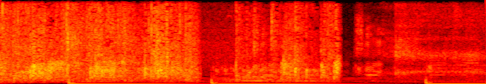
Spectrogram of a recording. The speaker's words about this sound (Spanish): Un aplauso. Gracias, gracias, gracias, gracias.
